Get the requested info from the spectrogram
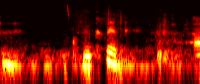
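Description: Short, broken voice sounds from a participant on a webinar call line: soft utterances and a chuckle rather than full sentences.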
